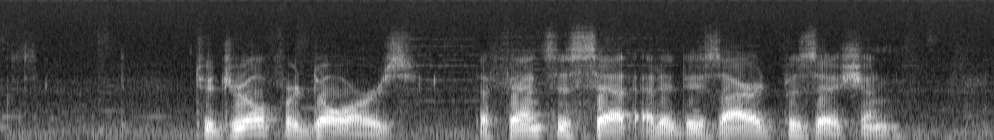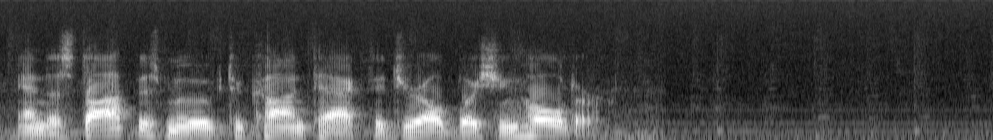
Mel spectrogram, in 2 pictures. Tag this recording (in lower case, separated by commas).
music, speech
